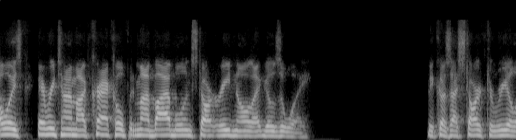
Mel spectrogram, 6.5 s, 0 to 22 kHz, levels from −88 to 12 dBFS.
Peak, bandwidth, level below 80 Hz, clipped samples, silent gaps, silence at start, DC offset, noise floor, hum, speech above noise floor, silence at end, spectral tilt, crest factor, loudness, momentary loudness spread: -4 dBFS; 11.5 kHz; -60 dBFS; under 0.1%; none; 0 s; under 0.1%; under -90 dBFS; none; over 71 dB; 0 s; -7.5 dB/octave; 16 dB; -20 LUFS; 7 LU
